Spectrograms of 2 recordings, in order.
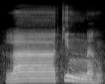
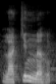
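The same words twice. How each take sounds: First: The vowel after the first consonant is long. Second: The vowel after the first consonant is short. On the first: The speaker calls it right. "jadi setelah lam itu ada ada mad" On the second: The speaker calls it wrong. "Kalau kita baca lakinnahu"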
